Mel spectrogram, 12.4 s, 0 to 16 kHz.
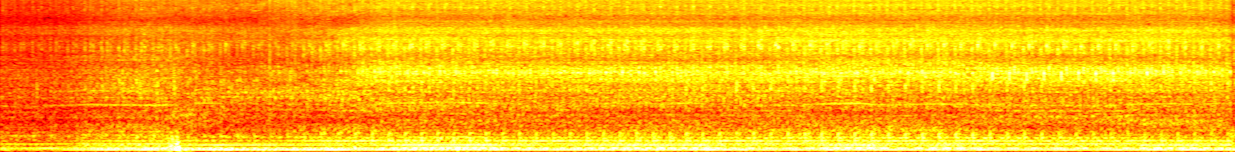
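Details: BMW E34 5 series M50B20 warm at idle: uneven lumpy beat with a slight stumble, intermittently cutting out; suspects a folded intake pipe letting air in, new part didn't help, temperature sensors next.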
